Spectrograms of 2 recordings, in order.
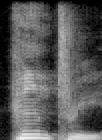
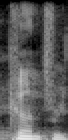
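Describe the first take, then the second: First: The word is said in a Brazilian-style pronunciation. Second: The word is said in an English-style pronunciation. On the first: This is the familiar way people say it. "vamos falar country porque o pessoal está acostumado" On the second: This is how the word really is. "na verdade é country"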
